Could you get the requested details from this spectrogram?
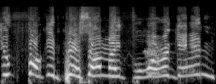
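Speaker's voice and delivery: very high, loud scolding voice. The speaker imagines using the mad-at-your-dog voice on some guy, in a mock-mad voice used on dogs. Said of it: "your voice that you're use when you're mad at your dog".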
